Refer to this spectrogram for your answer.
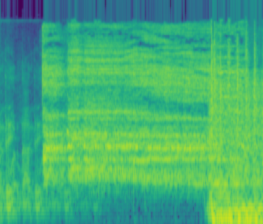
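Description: A rooster in a farmyard lets out one loud, long crow, held for about two seconds, followed by a burst of rough, noisy sound as it ends.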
